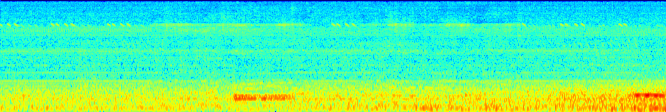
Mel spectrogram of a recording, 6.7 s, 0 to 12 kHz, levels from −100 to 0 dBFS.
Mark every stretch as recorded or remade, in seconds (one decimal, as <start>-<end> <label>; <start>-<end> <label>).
0.0-1.5 recorded; 1.5-3.1 remade; 3.1-3.6 recorded; 3.6-5.2 remade; 5.2-6.7 recorded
